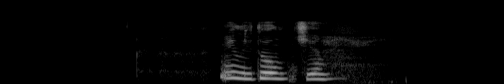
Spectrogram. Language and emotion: Russian, sad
